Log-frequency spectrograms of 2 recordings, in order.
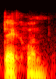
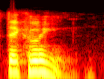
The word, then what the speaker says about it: decaling: Oh my God, I pronounced it correctly. Who would have thought? My mum would have kittens if she ever heard me pronouncing it Declan. That's decaling, or however she wished it should be pronounced.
